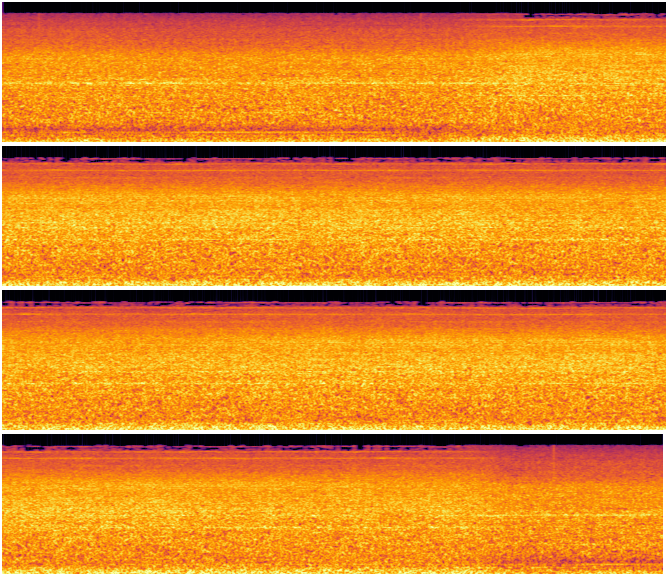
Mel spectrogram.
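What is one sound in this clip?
Jet engines roar steadily from inside a cockpit.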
